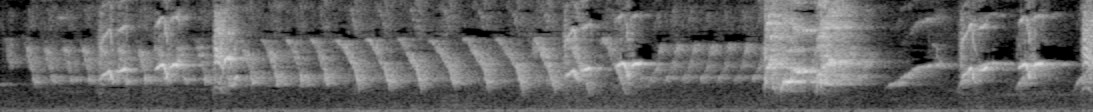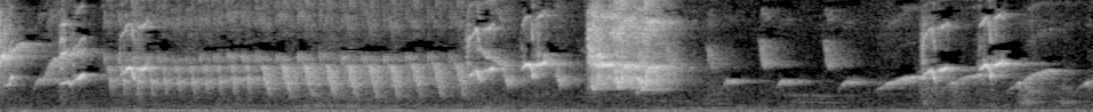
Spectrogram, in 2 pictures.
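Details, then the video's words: A scarlet minivet lure call: fast, thin, high twittering bursts of sweet whistled notes, repeated every second or two, over a faint low hum. "suara pancingan burung sepah raja"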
